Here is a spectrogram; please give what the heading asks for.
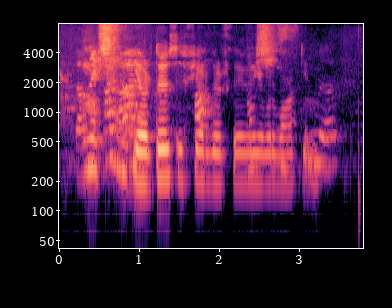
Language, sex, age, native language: Icelandic, male, 12, Icelandic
